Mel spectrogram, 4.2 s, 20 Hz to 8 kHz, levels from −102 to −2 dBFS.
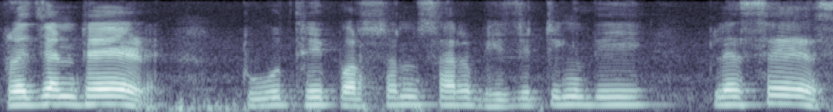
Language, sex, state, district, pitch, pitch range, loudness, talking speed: English, male, Odisha, Malkangiri, 155 Hz, 145-160 Hz, -19 LUFS, 115 wpm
